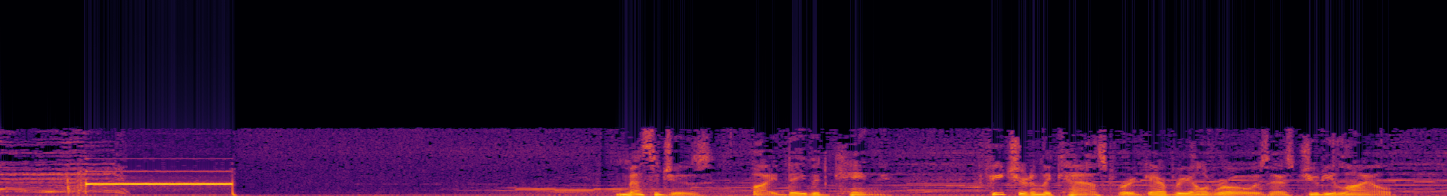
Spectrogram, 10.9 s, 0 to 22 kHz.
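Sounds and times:
sustained pure-pitched electronic beep: 0.6 - 1.8
faint hiss: 1.7 - 10.8
speech: 4.7 - 6.8, 7.4 - 10.7.

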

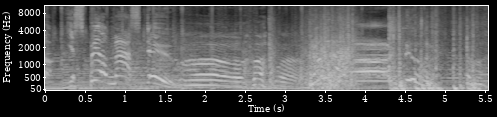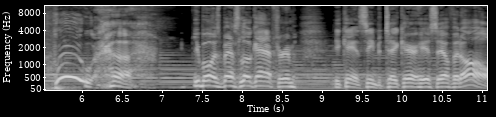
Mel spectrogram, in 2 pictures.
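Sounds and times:
speech: 0.3 - 6.8, 7.4 - 11.0
head slammed down onto a wooden table: 2.8 - 5.7.

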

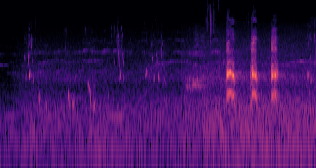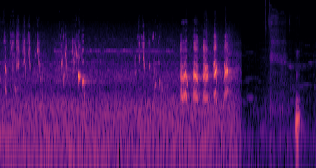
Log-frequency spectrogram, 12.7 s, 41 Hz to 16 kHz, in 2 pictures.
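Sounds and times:
raven gabbling with croaks, clicks and throaty calls: 0.5 - 8.2, 8.9 - 11.2.

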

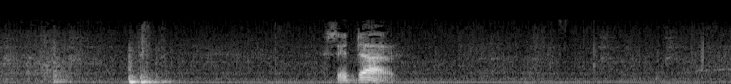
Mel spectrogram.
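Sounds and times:
door shutting with a dull low thud: 0.5 - 1.8
speech: 3.3 - 4.1.

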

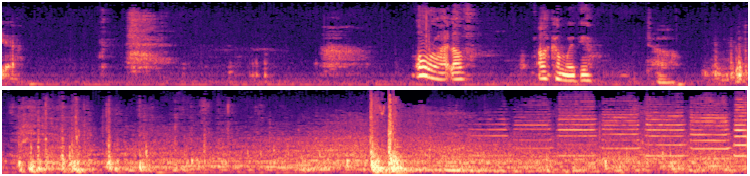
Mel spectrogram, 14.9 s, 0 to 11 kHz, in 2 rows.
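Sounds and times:
speech: 4.2 - 4.8, 5.4 - 6.0
police car engine rumbling: 6.2 - 14.9
clattering street noise: 7.0 - 14.9
high siren-like tones: 11.7 - 14.9.

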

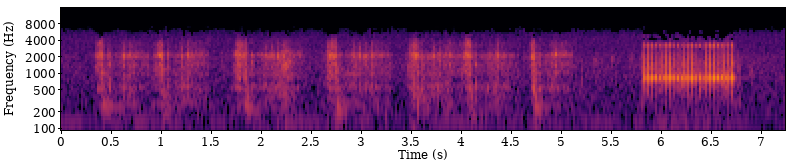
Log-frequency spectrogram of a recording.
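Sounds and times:
steady telephone buzzing tone: 5.8 - 6.8
telephone ringing: 5.8 - 6.8.

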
